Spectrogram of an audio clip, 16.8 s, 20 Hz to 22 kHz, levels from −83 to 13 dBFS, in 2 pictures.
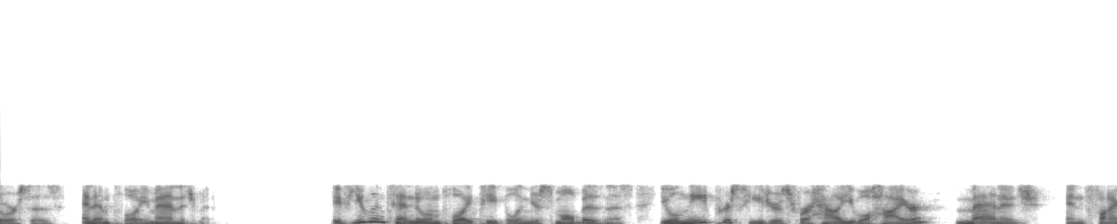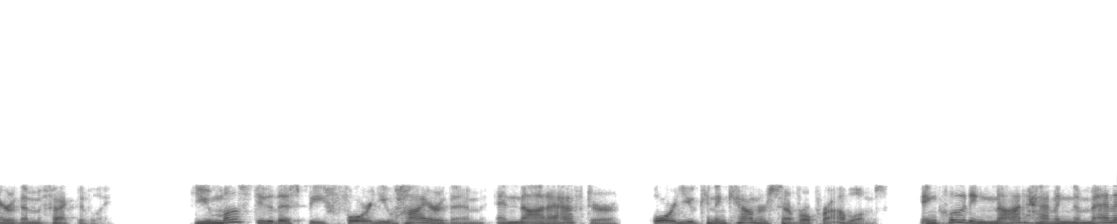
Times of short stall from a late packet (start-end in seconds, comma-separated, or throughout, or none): none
